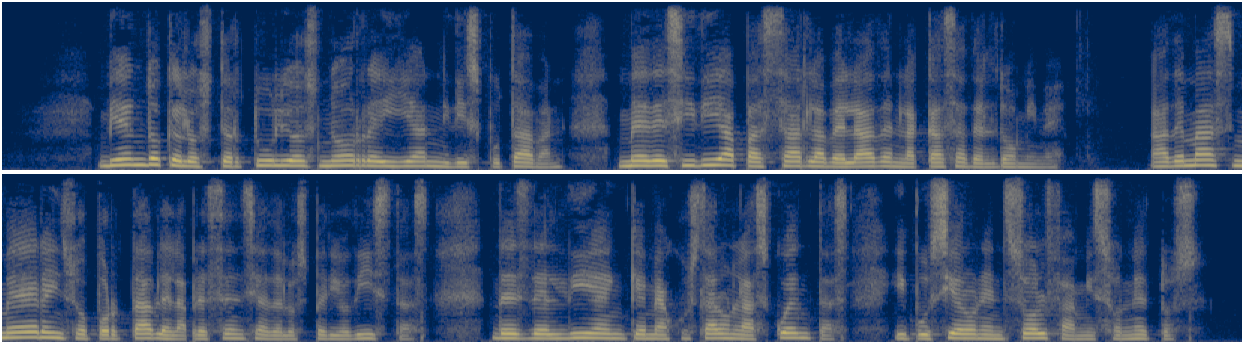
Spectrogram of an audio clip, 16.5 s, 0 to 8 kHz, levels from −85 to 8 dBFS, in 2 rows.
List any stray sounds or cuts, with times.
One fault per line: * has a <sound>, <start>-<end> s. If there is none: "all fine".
all fine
